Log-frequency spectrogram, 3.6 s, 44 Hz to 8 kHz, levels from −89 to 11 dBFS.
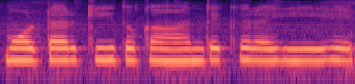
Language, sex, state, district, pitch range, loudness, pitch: Hindi, female, Madhya Pradesh, Bhopal, 195-205 Hz, -15 LUFS, 205 Hz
